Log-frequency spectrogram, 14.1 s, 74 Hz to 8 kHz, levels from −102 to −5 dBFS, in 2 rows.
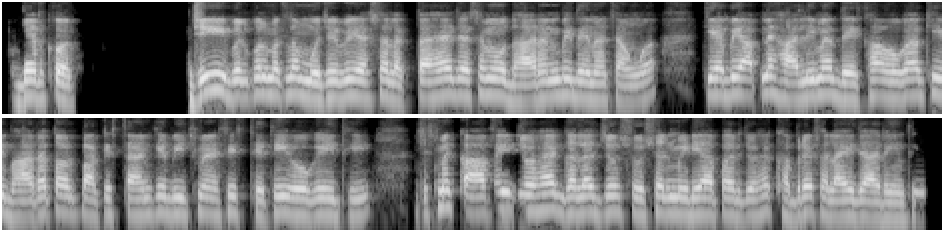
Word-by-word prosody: बिल्कुल। 145 Hz, -4 st, +3 dB, 0.9 s
जी, 185 Hz, +7 st, +6 dB
बिल्कुल 155 Hz, +3 st, +1 dB
मतलब 170 Hz, +1 st, +1 dB
मुझे 150 Hz, 0 st, +2 dB
भी 160 Hz, +2 st, +1 dB
ऐसा 155 Hz, +1 st, +1 dB
लगता 145 Hz, +2 st, +1 dB
है, 165 Hz, +3 st, +3 dB
जैसे 165 Hz, +1 st, 0 dB
मैं 170 Hz, -, +1 dB
उदाहरण 140 Hz, +2 st, +2 dB
भी 170 Hz, -, 0 dB
देना 140 Hz, -2 st, 0 dB
चाहूँगा 135 Hz, +4 st, -3 dB, 0.4 s
कि 170 Hz, -, +1 dB
अभी 170 Hz, +1 st, +2 dB
आपने 175 Hz, +2 st, +2 dB
हाल 145 Hz, -3 st, +1 dB
ही 155 Hz, -, +2 dB
में 170 Hz, -1 st, +1 dB
देखा 140 Hz, +3 st, +1 dB
होगा 155 Hz, +1 st, +2 dB
कि 165 Hz, +1 st, -3 dB
भारत 140 Hz, +4 st, -1 dB
और 155 Hz, -2 st, 0 dB
पाकिस्तान 140 Hz, +1 st, -2 dB
के 155 Hz, +1 st, -3 dB
बीच 145 Hz, -1 st, -5 dB
में 150 Hz, -, -1 dB
ऐसी 150 Hz, +3 st, -5 dB
स्थिति 155 Hz, +1 st, -3 dB
हो 140 Hz, -2 st, 0 dB
गई 140 Hz, +1 st, -2 dB
थी, 140 Hz, +3 st, -10 dB, 0.4 s
जिसमें 195 Hz, +7 st, -2 dB
काफ़ी 155 Hz, +5 st, +2 dB
जो 165 Hz, -1 st, +1 dB
है 175 Hz, +1 st, +1 dB
गलत 155 Hz, +1 st, +1 dB
जो 160 Hz, +2 st, -2 dB
सोशल 150 Hz, 0 st, -3 dB
मीडिया 145 Hz, 0 st, +1 dB
पर 140 Hz, -2 st, -1 dB
जो 135 Hz, +1 st, -5 dB
है 160 Hz, -, -5 dB
खबरें 140 Hz, +3 st, -1 dB
फैलाई 135 Hz, -3 st, -1 dB
जा 130 Hz, -1 st, +1 dB
रही 120 Hz, -1 st, -4 dB
थी। -, -, -11 dB
150 Hz, 215 wpm, -24 LUFS, 140-160 Hz, 0.9 s, जी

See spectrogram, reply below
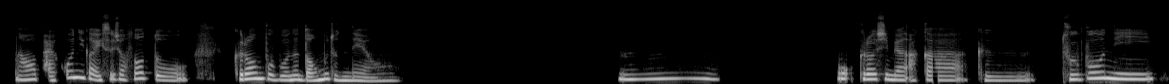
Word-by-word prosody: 아 220 Hz, +1 st, -1 dB
발코니가 295 Hz, +6 st, +1 dB
있으셔서 230 Hz, +6 st, -2 dB
또 190 Hz, -3 st, -3 dB, 0.4 s
그런 255 Hz, +3 st, +4 dB
부분은 210 Hz, -3 st, +1 dB
너무 200 Hz, +5 st, +4 dB
좋네요. 175 Hz, -5 st, -2 dB, 2.2 s
음. 255 Hz, +2 st, -1 dB, 1.2 s
어 260 Hz, 0 st, +2 dB
그러시면 235 Hz, -4 st, +2 dB
아까 195 Hz, +2 st, -5 dB
그 185 Hz, 0 st, -6 dB, 0.3 s
2 230 Hz, -1 st, -1 dB
분이 255 Hz, -2 st, +4 dB
230 Hz, 160 characters per minute, -22 LUFS, 195-255 Hz, 2.2 s, 그런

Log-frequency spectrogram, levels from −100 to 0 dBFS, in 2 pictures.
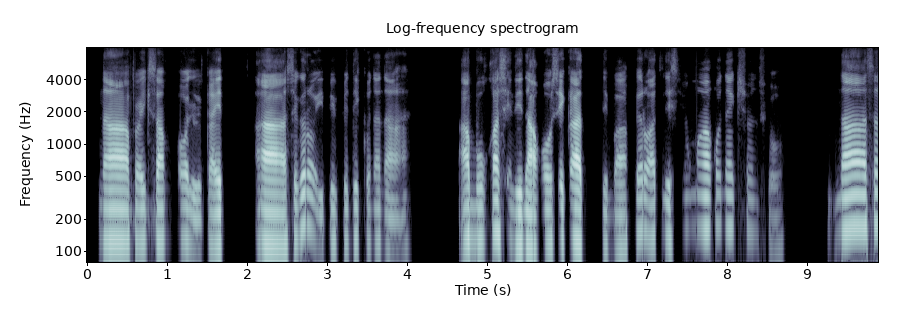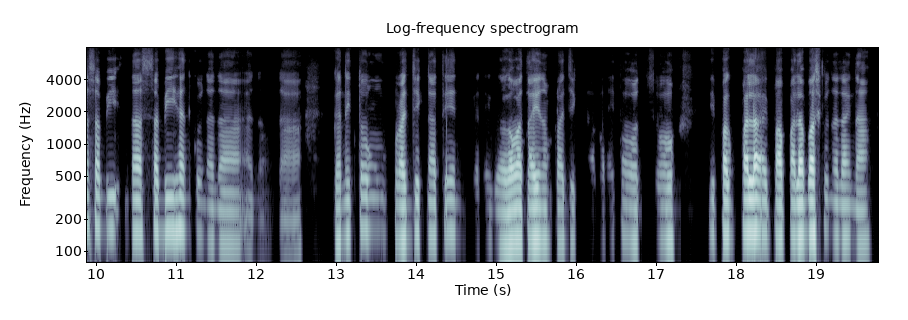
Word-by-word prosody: na 125 Hz, -1 st, +5 dB
for 130 Hz, -, -3 dB
example 130 Hz, +1 st, -2 dB, 0.2 s
kahit 115 Hz, 0 st, +2 dB, 0.4 s
ah, 115 Hz, -2 st, +7 dB
siguro 160 Hz, +7 st, -3 dB
ipi 120 Hz, +3 st, -10 dB
predict 125 Hz, +2 st, -10 dB
ko -, -, -13 dB
na 125 Hz, 0 st, -8 dB
na 100 Hz, -2 st, -8 dB, 0.7 s
ah, 130 Hz, 0 st, +3 dB
bukas 130 Hz, +3 st, 0 dB
hindi 115 Hz, -2 st, 0 dB
na 110 Hz, -1 st, +6 dB
ako 125 Hz, +2 st, -3 dB
sikat 130 Hz, -1 st, +5 dB, 0.2 s
di 115 Hz, -, -10 dB
ba? 105 Hz, 0 st, -5 dB
Pero 155 Hz, -1 st, -2 dB
at 135 Hz, -, -3 dB
least 140 Hz, +1 st, -8 dB
yung 165 Hz, +1 st, -23 dB
mga 160 Hz, -1 st, +2 dB
connections 165 Hz, -3 st, -10 dB
ko 100 Hz, +2 st, -22 dB, 0.6 s
nasasabi 165 Hz, +1 st, +3 dB, 0.2 s
nasasabihan 150 Hz, +1 st, -1 dB
ko 145 Hz, -, -15 dB
na 130 Hz, -, -11 dB
na 120 Hz, -1 st, -7 dB
ano 100 Hz, -2 st, -23 dB, 0.2 s
na 95 Hz, 0 st, -16 dB, 0.5 s
ganitong 155 Hz, +3 st, -7 dB
project 135 Hz, +1 st, -1 dB
natin 145 Hz, +1 st, -6 dB, 0.2 s
kasi 115 Hz, -, -28 dB
gagawa 120 Hz, +2 st, +3 dB
tayo 130 Hz, 0 st, +3 dB
ng 125 Hz, -1 st, -8 dB
project 130 Hz, 0 st, -10 dB
na -, -, -25 dB
ganito. 130 Hz, +2 st, -22 dB, 0.4 s
So 130 Hz, -, -22 dB, 0.6 s
ipagpala 145 Hz, +1 st, +4 dB
ipapalabas 140 Hz, +1 st, +4 dB
ko 155 Hz, -, -13 dB
na 140 Hz, -1 st, -8 dB
lang 135 Hz, 0 st, -3 dB
na 120 Hz, 0 st, -5 dB
130 Hz, 150 wpm, -23 LUFS, 120-150 Hz, 0.7 s, ah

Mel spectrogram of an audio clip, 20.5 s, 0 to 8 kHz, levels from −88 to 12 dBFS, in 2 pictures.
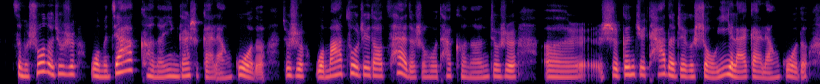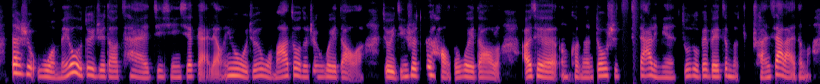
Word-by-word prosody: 怎 235 Hz, -, +1 dB
么 190 Hz, -, -1 dB
说 310 Hz, +9 st, +5 dB
呢？ 285 Hz, -5 st, +4 dB
就 255 Hz, +2 st, -1 dB
是 245 Hz, 0 st, 0 dB, 0.2 s
我 195 Hz, -1 st, +3 dB
们 175 Hz, -1 st, -2 dB
家 310 Hz, -, +6 dB
可 200 Hz, -, -5 dB
能 165 Hz, 0 st, -4 dB
应 190 Hz, +1 st, -1 dB
该 200 Hz, +2 st, 0 dB
是 210 Hz, 0 st, -2 dB
改 170 Hz, -4 st, -5 dB
良 160 Hz, +4 st, -8 dB
过 195 Hz, -7 st, +4 dB
的， -, -, -3 dB, 0.2 s
就 220 Hz, -, -1 dB
是 200 Hz, -2 st, +1 dB
我 175 Hz, -, +5 dB
妈 205 Hz, +7 st, +3 dB
做 250 Hz, +1 st, +4 dB
这 230 Hz, 0 st, 0 dB
道 205 Hz, -2 st, +1 dB
菜 270 Hz, +8 st, +1 dB
的 165 Hz, -, -4 dB
时 170 Hz, -, -8 dB
候， 170 Hz, 0 st, -6 dB
她 195 Hz, -, -7 dB
可 180 Hz, -3 st, -9 dB
能 155 Hz, +2 st, -8 dB
就 185 Hz, 0 st, -3 dB
是， 180 Hz, -1 st, +2 dB, 0.3 s
呃， 170 Hz, -1 st, -2 dB, 0.3 s
是 210 Hz, -2 st, +2 dB
根 235 Hz, +3 st, +4 dB
据 235 Hz, -2 st, -1 dB
她 245 Hz, +3 st, -2 dB
的 210 Hz, -5 st, +4 dB
这 195 Hz, -1 st, 0 dB
个 180 Hz, -, -2 dB
手 175 Hz, -4 st, 0 dB
艺 235 Hz, +4 st, +5 dB
来 165 Hz, -2 st, +3 dB
改 175 Hz, -1 st, -1 dB
良 150 Hz, +1 st, -5 dB
过 175 Hz, -3 st, -1 dB
的。 -, -, -4 dB, 0.3 s
但 280 Hz, -1 st, +7 dB
是 250 Hz, -2 st, +3 dB
我 180 Hz, -4 st, -1 dB
没 155 Hz, +3 st, -5 dB
有 285 Hz, -1 st, +7 dB
对 215 Hz, 0 st, +1 dB
这 185 Hz, -1 st, -3 dB
道 170 Hz, -2 st, -3 dB
菜 165 Hz, -4 st, -5 dB
进 180 Hz, +3 st, -10 dB
行 170 Hz, -2 st, -10 dB
一 -, -, -7 dB
些 180 Hz, +2 st, -1 dB
改 -, -, -3 dB
良， -, -, -5 dB
因 210 Hz, -, +3 dB
为 210 Hz, -, +4 dB
我 185 Hz, -, +1 dB
觉 180 Hz, +3 st, -5 dB
得 200 Hz, -, -2 dB
我 170 Hz, -, -4 dB
妈 185 Hz, -, +2 dB
做 215 Hz, -1 st, 0 dB
的 170 Hz, -3 st, -4 dB
这 175 Hz, -, -8 dB
个 175 Hz, -, -7 dB
味 170 Hz, -1 st, 0 dB
道 -, -, -2 dB
啊， -, -, -7 dB, 0.3 s
就 170 Hz, -, +4 dB
已 -, -, +4 dB
经 175 Hz, +5 st, -5 dB
是 210 Hz, 0 st, +3 dB
最 230 Hz, +4 st, +2 dB
好 -, -, +2 dB
的 155 Hz, -, -5 dB
味 170 Hz, -1 st, +2 dB
道 80 Hz, -, -1 dB
了。 -, -, -5 dB, 0.3 s
而 -, -, +5 dB
且， 180 Hz, -4 st, +3 dB
呃， -, -, -7 dB
可 175 Hz, 0 st, -6 dB
能 155 Hz, 0 st, -6 dB
都 200 Hz, +4 st, +2 dB
是 190 Hz, -3 st, -4 dB, 0.2 s
家 210 Hz, 0 st, +2 dB
里 190 Hz, -, -2 dB
面 160 Hz, -1 st, -8 dB
祖 190 Hz, -, -4 dB
祖 195 Hz, -2 st, -2 dB
辈 195 Hz, -, 0 dB
辈 180 Hz, -1 st, +2 dB
这 205 Hz, +3 st, -4 dB
么 180 Hz, -1 st, -4 dB, 0.2 s
传 160 Hz, +1 st, -4 dB
下 225 Hz, +4 st, +7 dB
来 -, -, +1 dB
的 -, -, -8 dB
嘛， -, -, -13 dB
185 Hz, 320 characters per minute, -22 LUFS, 170-210 Hz, 0.3 s, 但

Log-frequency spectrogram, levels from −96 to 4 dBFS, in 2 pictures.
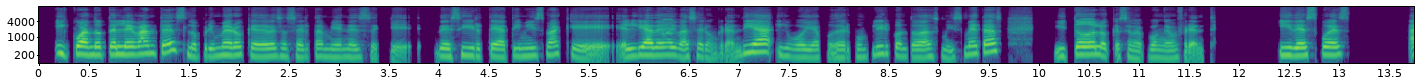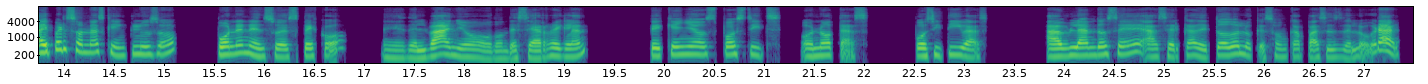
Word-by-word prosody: y 240 Hz, -2 st, -2 dB
cuando 215 Hz, 0 st, +6 dB
te 215 Hz, +1 st, +2 dB
levantes, 240 Hz, +6 st, +3 dB
lo 185 Hz, -, -2 dB
primero 205 Hz, +4 st, +1 dB
que 190 Hz, -, 0 dB
debes 185 Hz, +2 st, +1 dB
hacer, 180 Hz, -2 st, -5 dB
también, 175 Hz, -1 st, -5 dB
es 170 Hz, 0 st, -6 dB
de -, -, -9 dB
que, 415 Hz, +1 st, -8 dB, 0.2 s
decirte 185 Hz, -1 st, -2 dB
a 170 Hz, -, +1 dB
ti 185 Hz, +2 st, -6 dB
misma 200 Hz, +3 st, -2 dB
que: 175 Hz, -5 st, -3 dB
"El 180 Hz, +2 st, -1 dB
día 210 Hz, 0 st, +6 dB
de 205 Hz, 0 st, +2 dB
hoy 210 Hz, 0 st, +1 dB
va 180 Hz, -, -1 dB
a 170 Hz, -, -2 dB
ser 180 Hz, -1 st, -5 dB
un -, -, -11 dB
gran -, -, -7 dB
día 275 Hz, +2 st, +5 dB
y 200 Hz, -3 st, -7 dB
voy 170 Hz, -2 st, -3 dB
a 170 Hz, -, -3 dB
poder 165 Hz, 0 st, -6 dB
cumplir 215 Hz, +7 st, -6 dB
con 190 Hz, -4 st, -3 dB
todas 170 Hz, +1 st, -1 dB
mis 160 Hz, 0 st, -10 dB
metas, 265 Hz, +6 st, +2 dB, 0.5 s
y 185 Hz, -, -6 dB
todo 220 Hz, +3 st, +5 dB
lo 195 Hz, -4 st, +1 dB
que -, -, -7 dB
se 175 Hz, -, -7 dB
me 150 Hz, -2 st, -5 dB
ponga 165 Hz, -2 st, -5 dB
enfrente", 160 Hz, +2 st, -6 dB, 0.6 s
y 205 Hz, -1 st, 0 dB
después 210 Hz, +2 st, +2 dB, 0.6 s
hay 255 Hz, +1 st, +8 dB
personas 280 Hz, -5 st, +1 dB
que, 235 Hz, -, -3 dB
incluso, 225 Hz, -, -2 dB, 0.4 s
ponen 230 Hz, +3 st, +4 dB
en 190 Hz, -3 st, +1 dB
su 185 Hz, -, -3 dB
espejo, 185 Hz, -, -1 dB, 0.4 s
eh, 160 Hz, -2 st, -7 dB
del 160 Hz, 0 st, -1 dB
baño 190 Hz, -5 st, +5 dB
o 145 Hz, -, -4 dB
donde 150 Hz, +1 st, -5 dB
se 155 Hz, 0 st, -2 dB
arreglan, 185 Hz, -, 0 dB, 0.6 s
pequeños 220 Hz, +2 st, 0 dB
post-its 220 Hz, -2 st, -2 dB, 0.2 s
o 185 Hz, -, -1 dB
notas, 200 Hz, +2 st, -2 dB, 0.5 s
positivas, 190 Hz, -1 st, -1 dB, 0.6 s
hablándose 210 Hz, +7 st, +3 dB
acerca 180 Hz, +2 st, -1 dB
de 175 Hz, -4 st, 0 dB
todo 205 Hz, +5 st, +2 dB
lo 210 Hz, -4 st, -4 dB
que -, -, -8 dB
son 180 Hz, -2 st, -8 dB
capaces 170 Hz, -1 st, -4 dB
de 150 Hz, -, -5 dB
lograr. 170 Hz, -, +4 dB
195 Hz, 170 wpm, -23 LUFS, 175-220 Hz, 0.6 s, hay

